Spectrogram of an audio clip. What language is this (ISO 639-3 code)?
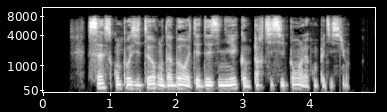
fra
